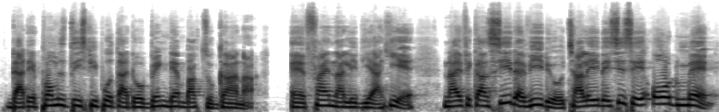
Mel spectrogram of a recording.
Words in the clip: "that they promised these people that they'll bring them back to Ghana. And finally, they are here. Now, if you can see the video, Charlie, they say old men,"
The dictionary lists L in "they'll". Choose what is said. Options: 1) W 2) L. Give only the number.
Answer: 1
